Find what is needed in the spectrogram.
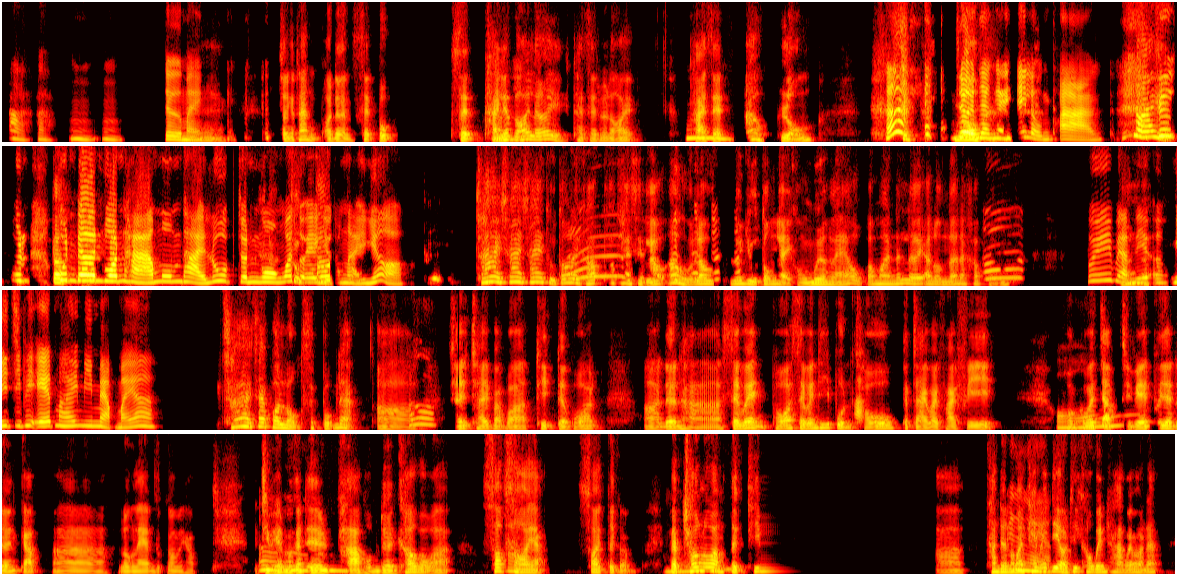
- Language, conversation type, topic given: Thai, podcast, คุณเคยค้นพบอะไรโดยบังเอิญระหว่างท่องเที่ยวบ้าง?
- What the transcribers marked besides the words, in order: laugh; mechanical hum; laugh; chuckle; laughing while speaking: "งง"; unintelligible speech; laugh; in English: "map"; distorted speech; static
